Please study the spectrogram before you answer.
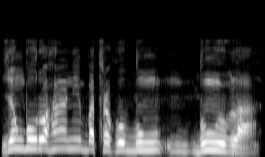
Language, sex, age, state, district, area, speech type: Bodo, male, 60+, Assam, Chirang, rural, spontaneous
